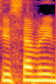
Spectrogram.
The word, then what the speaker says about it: Yosemite: Is that what you guys Yosemite National Park. – Yes. I'm Canadian. I don't know how to pronounce anything. – That's okay. It's Yosemite National Park and the mountain's called El Capitan.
